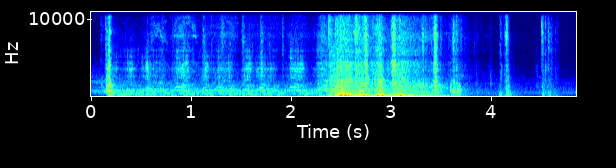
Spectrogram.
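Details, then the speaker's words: 1963 Oldsmobile 88, cold day, tank ran dry the day before with a little gas added: starter grinds, engine briefly catches with a low rumble then dies; fuel starvation, choke possibly faulty, muffler blown out. "a little gas in that uh tank there it ran dry yesterday so it might take a few cranks hopefully the battery's good cold out"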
